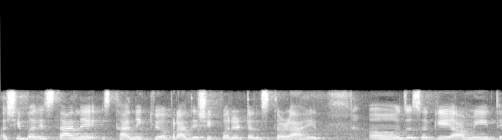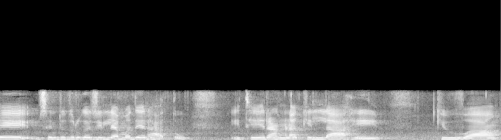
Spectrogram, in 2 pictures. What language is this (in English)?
Marathi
